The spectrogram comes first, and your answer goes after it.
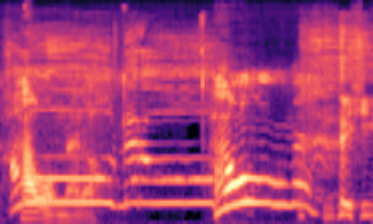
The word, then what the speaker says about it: Raul Neto: Some other plays that you could be looking at is Raul Neto. It's yeah. We gotta say his name correctly. It's the Howl Neto. Howl Neto.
